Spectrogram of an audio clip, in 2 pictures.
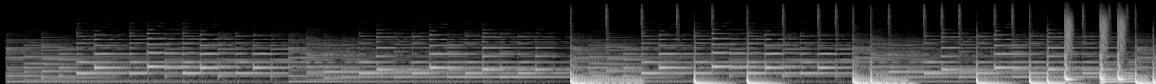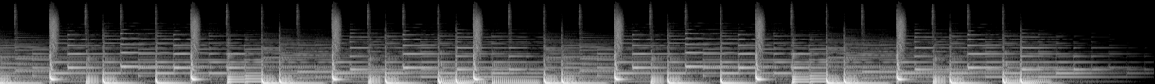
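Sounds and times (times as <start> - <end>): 
nostalgic hip-hop beat: 5.7 - 22.2.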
